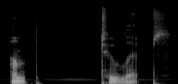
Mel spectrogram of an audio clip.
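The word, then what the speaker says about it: Humptulips: Hump, two lips. Not how I'd been saying it.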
